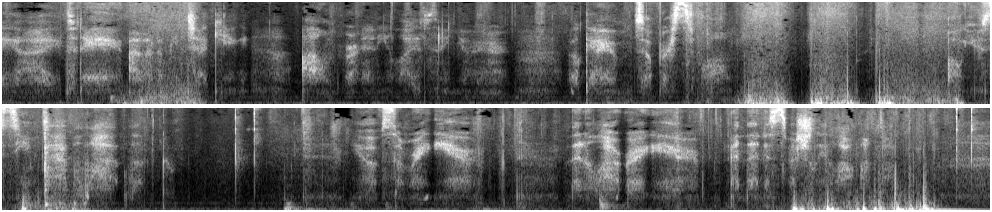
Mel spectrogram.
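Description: Soft whispering close to a microphone, with gloved fingers rubbing and plucking at its furry windscreen, giving low, muffled bursts of rustling that are loudest about eight seconds in and again near the end.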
